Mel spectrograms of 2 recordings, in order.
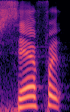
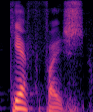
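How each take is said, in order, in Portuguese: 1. O nome começa com som de s. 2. O nome começa com som de k.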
